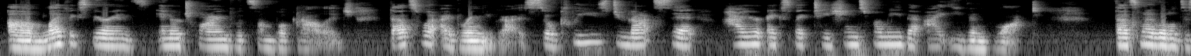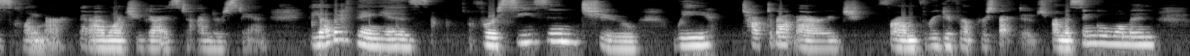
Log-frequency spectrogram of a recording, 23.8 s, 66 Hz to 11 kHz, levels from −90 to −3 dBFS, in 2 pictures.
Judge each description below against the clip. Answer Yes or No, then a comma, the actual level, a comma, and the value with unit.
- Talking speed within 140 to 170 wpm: Yes, average, 145 wpm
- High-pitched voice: No, medium, 170 Hz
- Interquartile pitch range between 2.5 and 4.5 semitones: No, wide, 5.4 semitones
